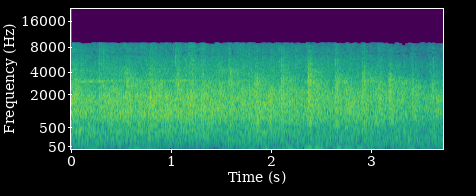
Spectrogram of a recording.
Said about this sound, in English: Guy over here is really clapping. Boy, FBI was looking for him.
